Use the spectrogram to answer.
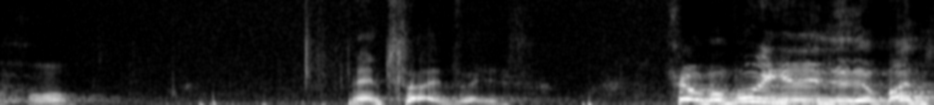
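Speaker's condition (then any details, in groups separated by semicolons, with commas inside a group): Cerebral palsy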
